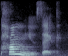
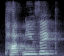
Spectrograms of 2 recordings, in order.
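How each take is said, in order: First: The first word ends with an M sound. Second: The first word ends with a P sound.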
